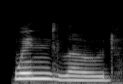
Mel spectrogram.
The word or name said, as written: wind load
